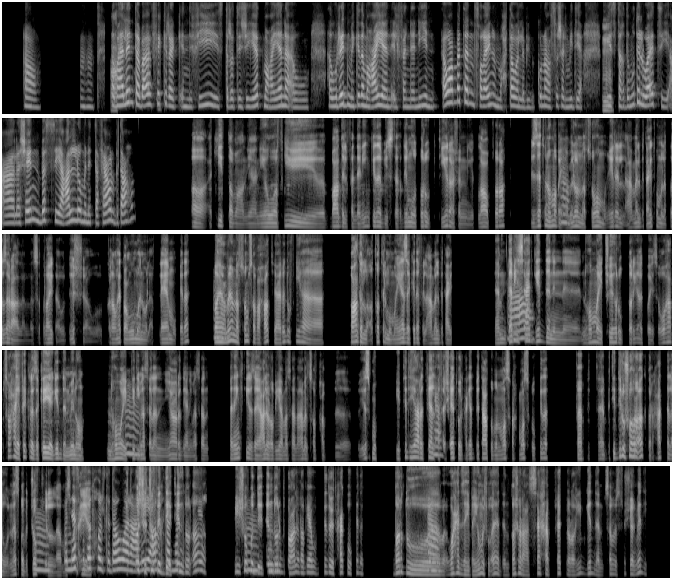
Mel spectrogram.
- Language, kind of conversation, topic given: Arabic, podcast, إيه دور السوشال ميديا في شهرة الفنانين من وجهة نظرك؟
- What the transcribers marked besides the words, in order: unintelligible speech; in English: "السوشيال ميديا"; other background noise; tapping; in English: "الsatellite"; in English: "الsocial media"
